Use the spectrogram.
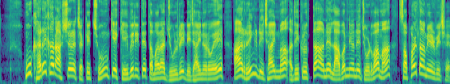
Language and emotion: Gujarati, surprised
